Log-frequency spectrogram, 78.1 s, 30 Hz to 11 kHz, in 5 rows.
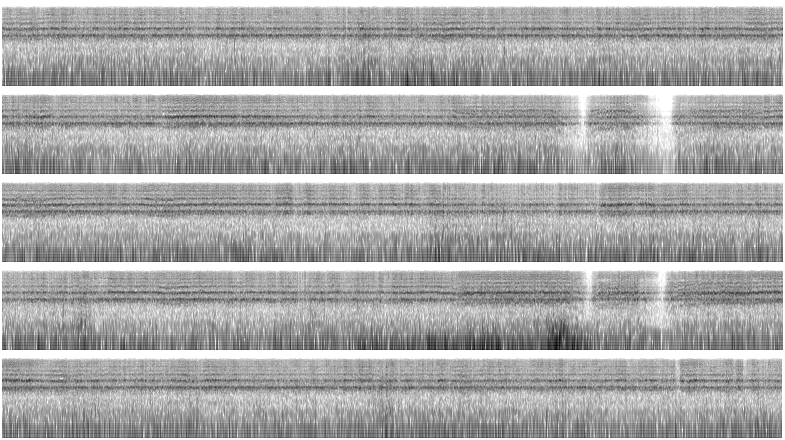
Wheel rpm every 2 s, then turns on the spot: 220, 230, 240, 230, 220, 230, 220, 230, 230, 220, 230, 240, 220, 140, 100, 190, 230, 230, 240, 230, 230, 230, 230, 230, 230, 230, 240, 230, 200, 150, 130, 220, 230, 230, 230, 230, 230, 230, 230.
none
